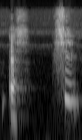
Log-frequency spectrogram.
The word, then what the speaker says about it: S.Psi: Bacanya S.Si gitu. P-nya kayak melesap hilang.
